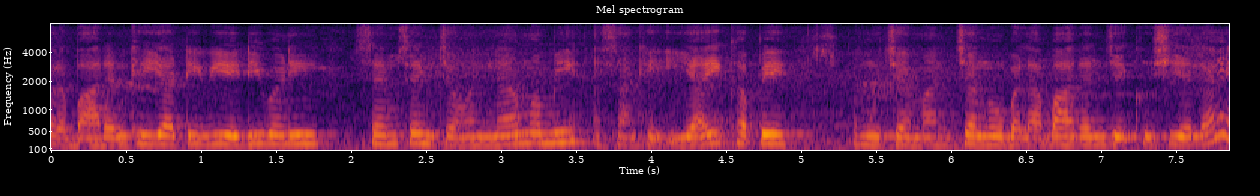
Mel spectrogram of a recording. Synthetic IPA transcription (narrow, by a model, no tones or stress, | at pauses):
pɐɾɓaːɾənɪ̆kʰeːiɦaʈiːʋieːɗiʋɐɽ̃i | sɛ̃ːmsẽːŋt͡ɕɐʋənɪːɐmɐmĩɐsãkʰeːʔiɦaikʰɐpe | pɐɾmũːt͡ɕɐ̃ɦɪ̃maːn̆t͡ɕɐŋõbʱɐlaɓaːɾənɪ̆d͡ʑeːkʰʊʃiəlaːɦɪ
